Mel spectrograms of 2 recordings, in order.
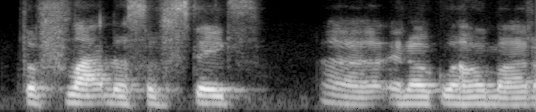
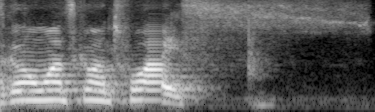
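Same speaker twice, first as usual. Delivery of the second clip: drawn-out auction call; 5 semitones higher, much slower than usual. Acted.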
